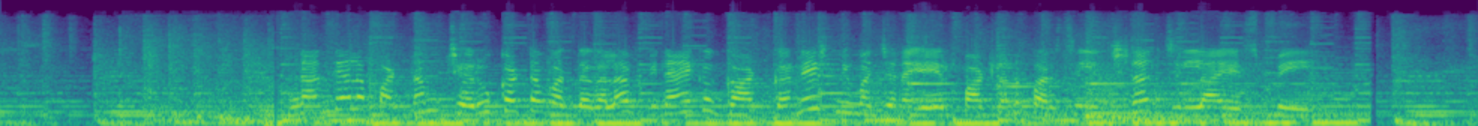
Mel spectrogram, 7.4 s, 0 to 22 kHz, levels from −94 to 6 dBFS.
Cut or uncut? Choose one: uncut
